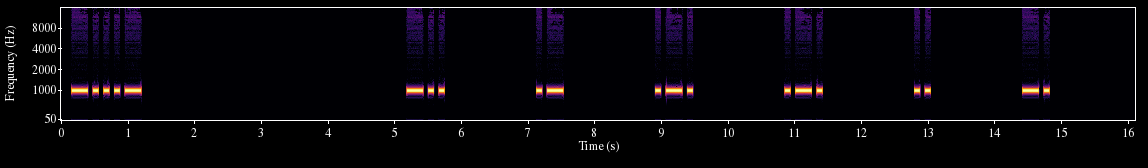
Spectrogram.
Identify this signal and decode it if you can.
Morse code, heard as a keyed tone, about 15 wpm, spaced as for 5 wpm, 1000 Hz. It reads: <BT> DARRIN
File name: qotdfiles / 5wpm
